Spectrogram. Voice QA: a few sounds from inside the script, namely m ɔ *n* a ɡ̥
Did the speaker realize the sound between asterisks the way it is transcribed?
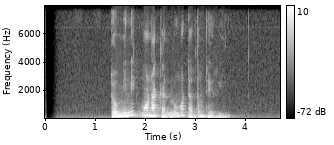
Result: yes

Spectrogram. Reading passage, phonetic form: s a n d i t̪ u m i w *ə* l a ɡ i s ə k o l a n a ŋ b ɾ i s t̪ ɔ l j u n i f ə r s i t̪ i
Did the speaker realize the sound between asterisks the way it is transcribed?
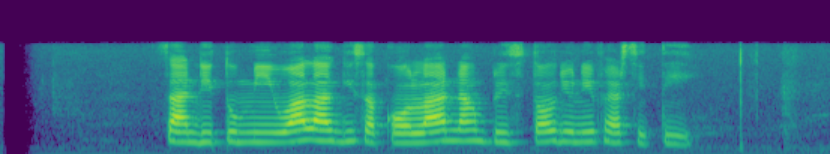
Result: no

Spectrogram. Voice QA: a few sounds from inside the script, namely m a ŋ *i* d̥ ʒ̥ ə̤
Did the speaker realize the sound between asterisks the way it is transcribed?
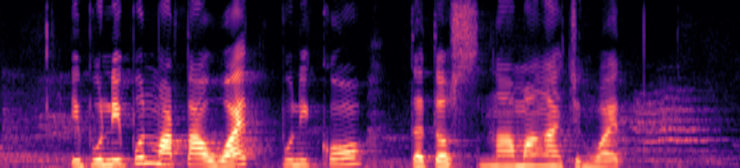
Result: no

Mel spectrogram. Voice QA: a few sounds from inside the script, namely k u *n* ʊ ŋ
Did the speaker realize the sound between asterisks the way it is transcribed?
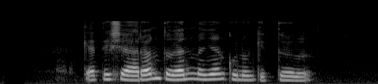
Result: yes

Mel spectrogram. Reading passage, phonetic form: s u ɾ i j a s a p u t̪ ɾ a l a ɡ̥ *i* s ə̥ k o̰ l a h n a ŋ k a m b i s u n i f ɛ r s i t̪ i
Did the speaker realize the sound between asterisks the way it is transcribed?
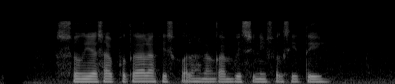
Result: yes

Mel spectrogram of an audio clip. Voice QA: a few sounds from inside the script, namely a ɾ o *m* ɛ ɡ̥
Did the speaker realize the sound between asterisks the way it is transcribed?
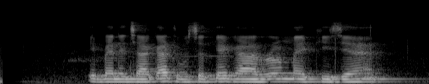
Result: yes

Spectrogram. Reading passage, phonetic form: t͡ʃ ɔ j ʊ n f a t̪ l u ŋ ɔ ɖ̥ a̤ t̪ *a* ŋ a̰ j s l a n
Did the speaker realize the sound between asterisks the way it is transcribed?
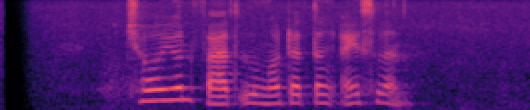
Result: no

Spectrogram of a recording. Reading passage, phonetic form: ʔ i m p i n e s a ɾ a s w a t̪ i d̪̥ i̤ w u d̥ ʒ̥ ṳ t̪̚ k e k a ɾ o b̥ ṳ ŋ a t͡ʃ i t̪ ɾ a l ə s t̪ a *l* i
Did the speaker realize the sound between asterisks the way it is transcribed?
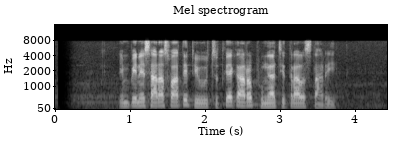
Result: no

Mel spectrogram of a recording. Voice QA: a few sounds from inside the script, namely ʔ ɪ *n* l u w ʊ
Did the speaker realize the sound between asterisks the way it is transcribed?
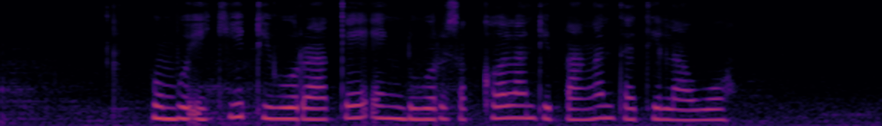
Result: no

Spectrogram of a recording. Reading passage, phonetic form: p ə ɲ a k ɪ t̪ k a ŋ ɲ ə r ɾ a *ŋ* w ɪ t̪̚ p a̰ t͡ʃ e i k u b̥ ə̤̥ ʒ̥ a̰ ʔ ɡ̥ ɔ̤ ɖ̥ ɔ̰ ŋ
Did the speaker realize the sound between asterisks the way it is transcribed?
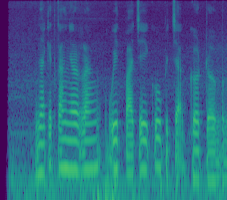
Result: yes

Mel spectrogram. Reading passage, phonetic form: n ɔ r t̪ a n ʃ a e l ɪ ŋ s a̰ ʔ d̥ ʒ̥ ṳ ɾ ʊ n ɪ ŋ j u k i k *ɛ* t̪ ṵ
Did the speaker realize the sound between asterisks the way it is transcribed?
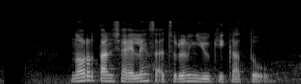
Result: no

